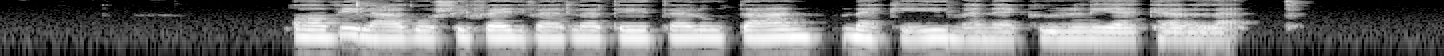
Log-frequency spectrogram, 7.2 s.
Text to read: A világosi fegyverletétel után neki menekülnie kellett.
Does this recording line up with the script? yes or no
yes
